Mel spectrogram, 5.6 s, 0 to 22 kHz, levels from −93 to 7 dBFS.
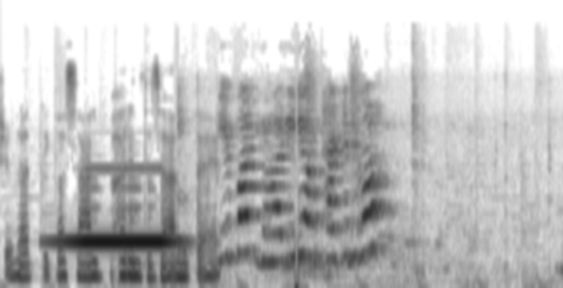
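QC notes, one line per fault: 0.38–1.99 s, loudspeaker feedback squeal: microphone picked up its own loudspeaker with loop gain above one at 662 Hz, so that tone swells within half a second to roughly 15 dB over the sound.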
